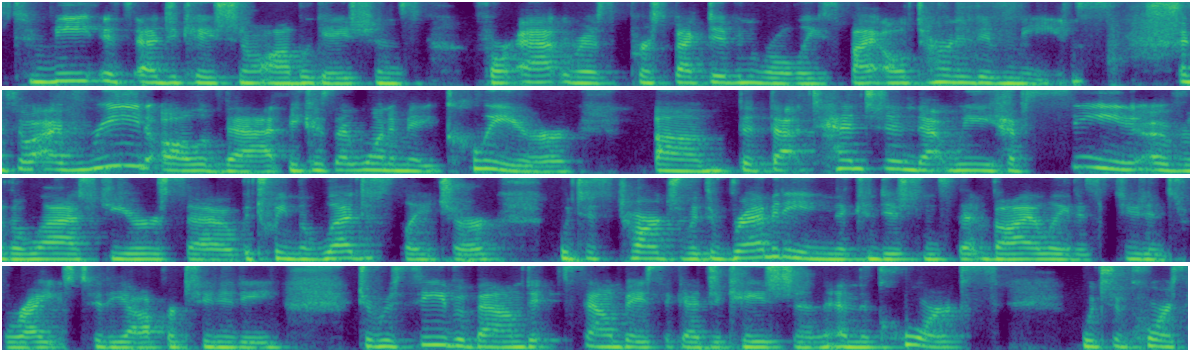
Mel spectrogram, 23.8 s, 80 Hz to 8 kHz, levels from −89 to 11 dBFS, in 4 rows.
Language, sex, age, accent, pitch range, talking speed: English, female, 30-49, American, 185-220 Hz, 175 wpm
